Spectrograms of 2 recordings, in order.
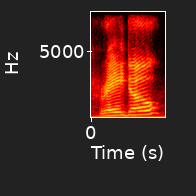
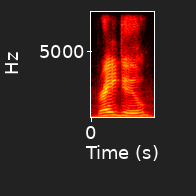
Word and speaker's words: Raidho: i do right though so i have heard uh the uh the woman that i watch a lot from norway uh pronounces there it is with a rolled r i do uh and the um what is he the other scandinavian guy that i watch uh pronounces it redo redu and then sometimes rai do depending on what what he's doing are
